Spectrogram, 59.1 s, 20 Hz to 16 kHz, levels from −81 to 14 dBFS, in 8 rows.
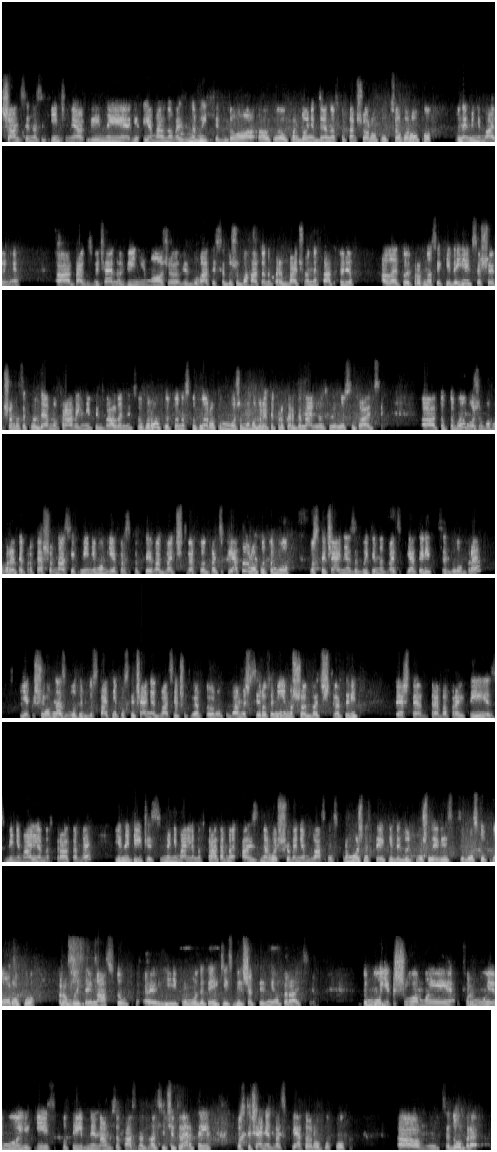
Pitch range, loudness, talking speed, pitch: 190-250 Hz, -17 LUFS, 140 wpm, 220 Hz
